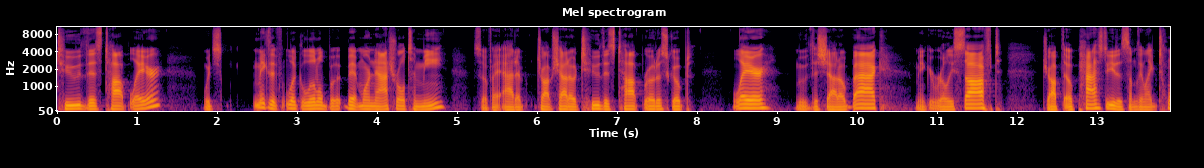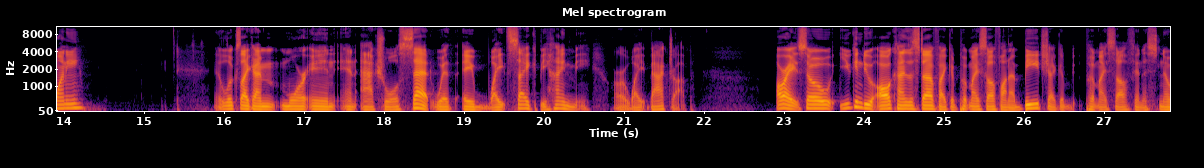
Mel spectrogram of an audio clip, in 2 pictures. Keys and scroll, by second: 12.9-13.7 typing, 15.6 space, 24.0 space.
